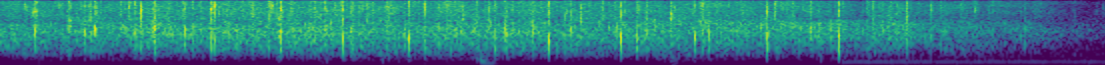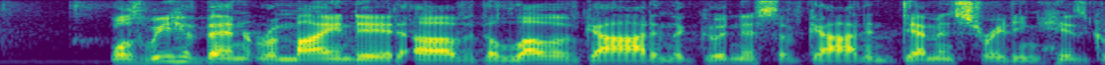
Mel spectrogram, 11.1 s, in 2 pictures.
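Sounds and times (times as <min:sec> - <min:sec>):
church congregation applause: 0:00.0 - 0:05.5
speech: 0:06.1 - 0:11.0.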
